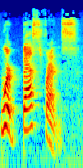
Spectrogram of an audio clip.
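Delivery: usual speaking voice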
